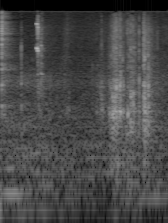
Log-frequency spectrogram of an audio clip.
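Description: Footsteps crunching over broken concrete rubble and debris: a sharp click at the start and another about half a second in, then a short gritty crunch about a second and a half in.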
